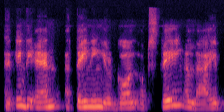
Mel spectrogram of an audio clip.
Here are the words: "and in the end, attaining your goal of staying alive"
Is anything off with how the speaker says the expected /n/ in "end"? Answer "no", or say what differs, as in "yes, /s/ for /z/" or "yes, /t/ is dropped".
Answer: no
